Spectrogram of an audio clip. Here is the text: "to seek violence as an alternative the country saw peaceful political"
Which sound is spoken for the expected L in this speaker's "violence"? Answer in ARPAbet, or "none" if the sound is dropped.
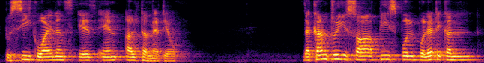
L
